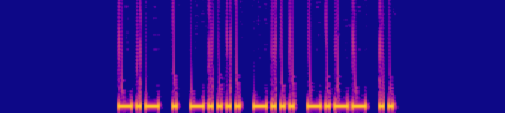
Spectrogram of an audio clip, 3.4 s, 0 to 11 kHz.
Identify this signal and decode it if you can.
Morse code, heard as a keyed tone, about 40 wpm, 700 Hz. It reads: KE6BYI
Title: USA Call Signs - 6 Characters - Repeated 3x - 40wpm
